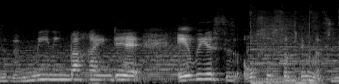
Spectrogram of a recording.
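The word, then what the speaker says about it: Aelius: So like it's not really common, it's not really out there, and this name is Alias. Now, Alias is spelled A-E-L-I-U-S, and it is the Greek word for sun or sunlight.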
